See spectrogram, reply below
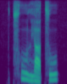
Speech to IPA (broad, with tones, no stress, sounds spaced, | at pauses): t͡sʰ u˥˩ l j ä˨˩ t͡s u˥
